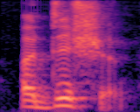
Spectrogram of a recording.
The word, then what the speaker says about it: addition: So the words have 3 syllables, and that first and third syllable, you can hear that schwa sound, that sound. The T-I-O-N is pronounced as shun, and the syllable stress comes before it on the second syllable, addition.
